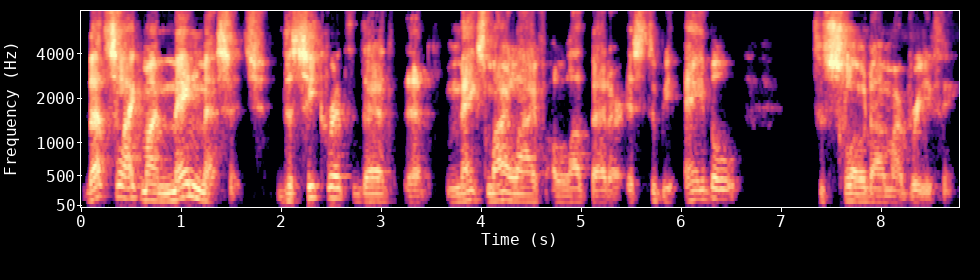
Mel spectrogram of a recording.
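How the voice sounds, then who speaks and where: A man with a Dutch accent coaches listeners through slow breathing on a video call. His voice is bright and clear, his manner friendly and easygoing, and he laughs at himself now and then. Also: on the low side, expressive. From Netherlands. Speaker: breathwork and cold exposure coach, webinar speaker. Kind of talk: guided breathing instruction in a webinar.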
